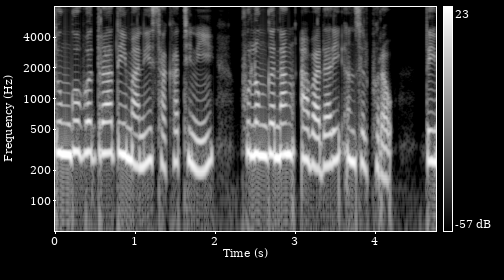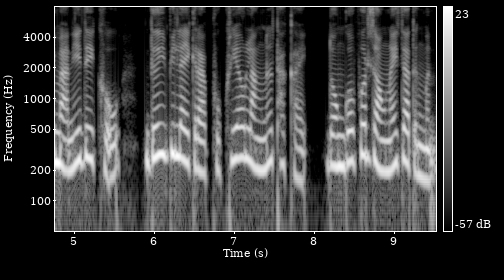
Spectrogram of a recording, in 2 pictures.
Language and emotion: Bodo, neutral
